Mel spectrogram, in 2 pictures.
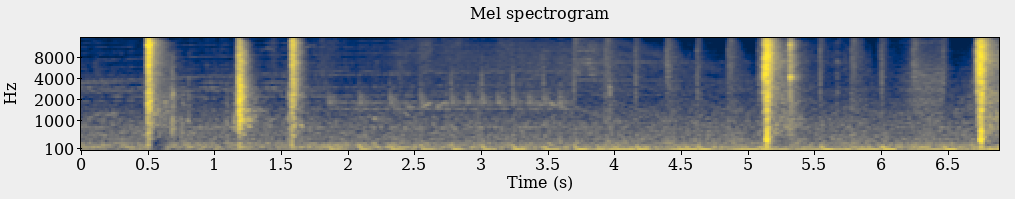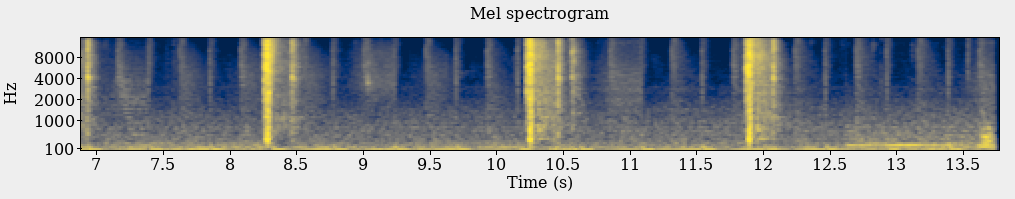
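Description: Tippmann M4 CO2-powered gun firing, about ten sharp, loud shots spaced irregularly over a steady background hum, no talking.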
